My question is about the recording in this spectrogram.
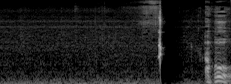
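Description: Metal twist cap of a glass drink bottle being turned off, with one short sharp pop or snap about one and a half seconds in, over a steady low rumble inside a vehicle cabin.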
